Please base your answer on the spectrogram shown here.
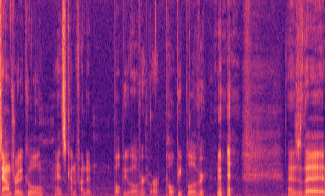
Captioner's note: laugh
